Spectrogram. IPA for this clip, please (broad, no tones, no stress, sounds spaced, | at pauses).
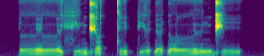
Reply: lː e lː ɘ fʲ ɨ n d͡ʒ ɔ tː i pʲ ɘ ɗ ɘ ɗ o lː ɨ n d͡ʒ i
